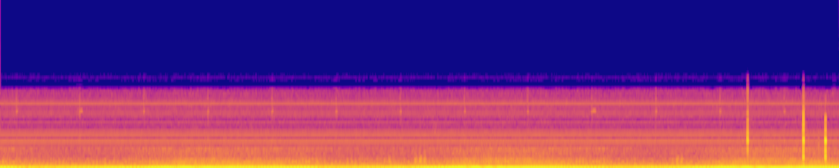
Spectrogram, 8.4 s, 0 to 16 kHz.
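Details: BMW E36 318is coupe, M42B18 engine: low idle that lurches and dips every few seconds, cold or warm, with constant smoke and higher fuel use; no leaks found, ICV and MAF already cleaned; rough idle, cause unknown.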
